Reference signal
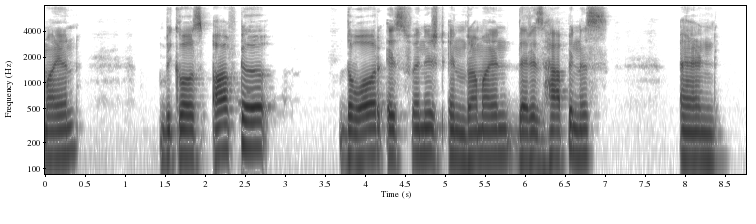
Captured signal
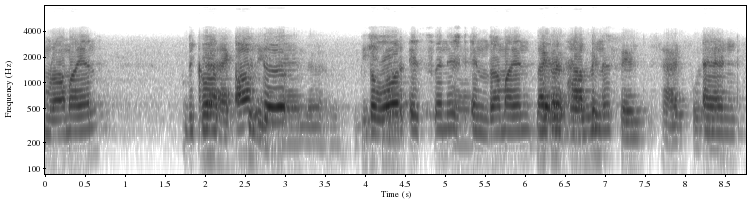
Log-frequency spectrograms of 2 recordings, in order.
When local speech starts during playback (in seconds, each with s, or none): 1.9 s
